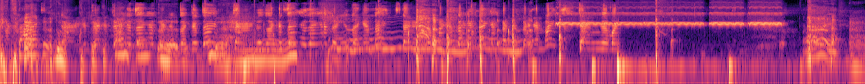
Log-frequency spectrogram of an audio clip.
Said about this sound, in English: Between the whistling and the coughing.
